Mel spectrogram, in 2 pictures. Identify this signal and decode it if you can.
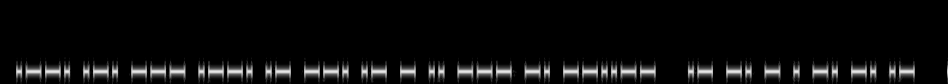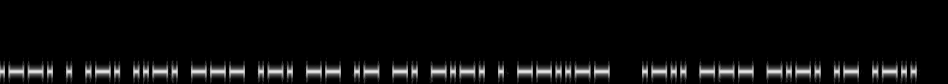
Morse code, heard as a keyed tone, about 25 wpm, 600 Hz. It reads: PROPAGATION, ANTENNA PERFORMANCE, LOCAL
